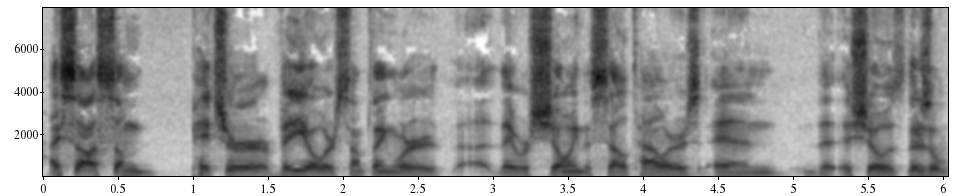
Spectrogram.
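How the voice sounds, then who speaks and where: A man chatting loosely on a podcast, rambling through his points, laughing between thoughts and swearing freely. His pitch sits in the middle of the male range. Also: normal speed. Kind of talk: casual chat.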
